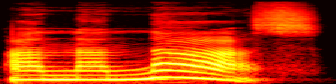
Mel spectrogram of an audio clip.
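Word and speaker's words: ананас: Uh the last uh syllable is stressed. So we have ananas.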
